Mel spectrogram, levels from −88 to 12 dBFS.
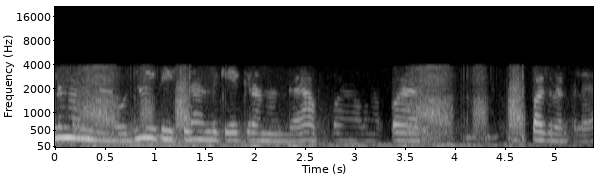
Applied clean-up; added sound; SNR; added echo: none; Writing + Thunder; 9 dB; none.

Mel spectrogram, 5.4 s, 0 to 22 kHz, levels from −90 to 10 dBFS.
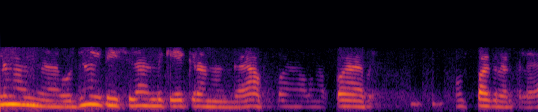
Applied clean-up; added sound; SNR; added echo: none; none; none; none.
